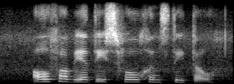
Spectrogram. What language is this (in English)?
Afrikaans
